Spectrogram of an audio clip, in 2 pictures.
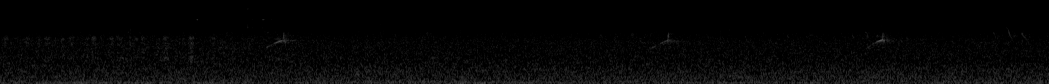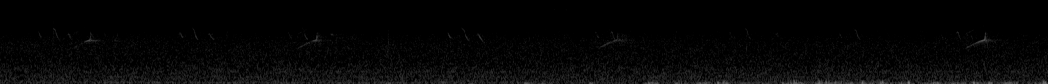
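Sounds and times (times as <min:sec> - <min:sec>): faint bird calls: 0:00.0 - 0:03.2
steady outdoor hiss: 0:00.0 - 0:20.9.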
